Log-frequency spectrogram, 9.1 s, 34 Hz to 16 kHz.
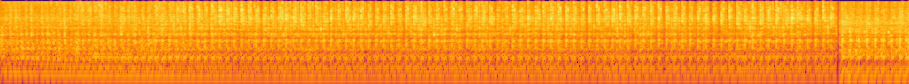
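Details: Freshly assembled 2054 engine on its first start after nearly a year of building, carbureted. A steady, busy fast idle around 1200 rpm with light gear chatter, even and unbroken; the idle is kept high for break-in and may be lowered later. Normal.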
